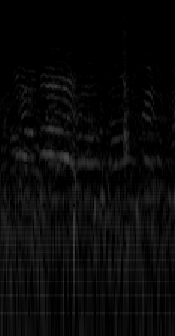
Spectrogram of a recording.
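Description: Near silence with faint distant voices of people calling out on and around a football field, and a single light tick about one and a half seconds in.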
